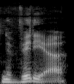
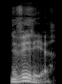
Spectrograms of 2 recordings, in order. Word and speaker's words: Nvidia: Nvidia. That's not how you say that. How do you say it? Nvidia. Nvidia? Nvidia. Nvidia. Yeah. Nvidia. It's like Nevada.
